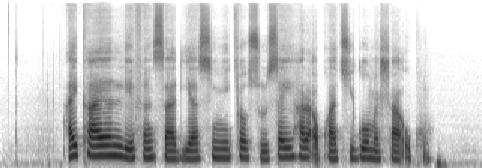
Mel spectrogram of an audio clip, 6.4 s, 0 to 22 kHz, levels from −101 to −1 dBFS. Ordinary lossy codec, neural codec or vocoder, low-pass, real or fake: none; autoencoder, 48 kHz, 32 numbers a frame, DAC-VAE, trained on Japanese speech; none; fake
